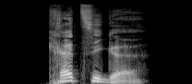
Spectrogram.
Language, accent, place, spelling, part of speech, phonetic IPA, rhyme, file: German, Germany, Berlin, krätzige, adjective, [ˈkʁɛt͡sɪɡə], -ɛt͡sɪɡə, De-krätzige.ogg
- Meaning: inflection of krätzig: 1. strong/mixed nominative/accusative feminine singular 2. strong nominative/accusative plural 3. weak nominative all-gender singular 4. weak accusative feminine/neuter singular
